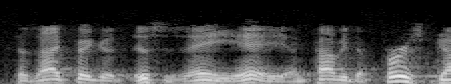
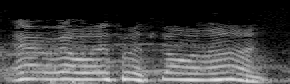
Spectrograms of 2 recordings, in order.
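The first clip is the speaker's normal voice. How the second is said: higher, slow indignant answer; indignant retort; 12 semitones higher, slower than usual. Retold or imitated. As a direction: stretch it out, stung. Retold retort to chairman.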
